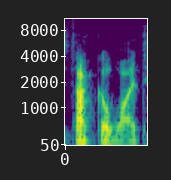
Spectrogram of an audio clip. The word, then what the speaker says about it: Taika Waititi: It is Taika Waititi.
